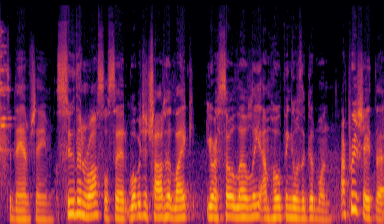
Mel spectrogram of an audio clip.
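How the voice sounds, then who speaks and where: A man with an American accent talks at a fairly quick pace and with fairly even intonation, over noticeable background noise. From US Mid-Atlantic, Maryland. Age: 20s. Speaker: content creator. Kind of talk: casual Q&A vlog. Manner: casual, halting.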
